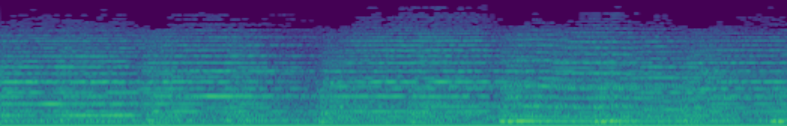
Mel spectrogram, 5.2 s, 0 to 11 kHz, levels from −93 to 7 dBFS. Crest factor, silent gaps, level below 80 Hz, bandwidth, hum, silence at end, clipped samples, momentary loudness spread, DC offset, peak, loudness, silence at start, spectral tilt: 14 dB; none; -50 dBFS; 8.8 kHz; none; 0 s; under 0.1%; 5 LU; 3%; -14 dBFS; -30 LUFS; 0 s; -7 dB/octave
